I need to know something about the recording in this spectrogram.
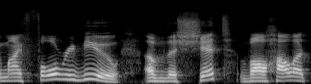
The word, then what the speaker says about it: Schiit: That is spelled S-C-H-I-I-T. It is pronounced Schiit, that is correct.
